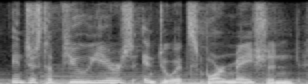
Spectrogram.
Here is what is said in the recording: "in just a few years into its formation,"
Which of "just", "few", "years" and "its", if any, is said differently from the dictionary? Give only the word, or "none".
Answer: none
